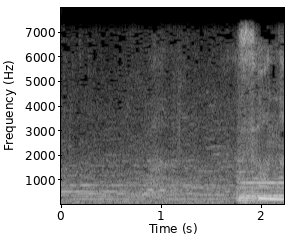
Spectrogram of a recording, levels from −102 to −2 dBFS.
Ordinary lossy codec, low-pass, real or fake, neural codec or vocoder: none; 7.2 kHz; real; none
